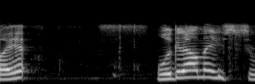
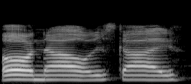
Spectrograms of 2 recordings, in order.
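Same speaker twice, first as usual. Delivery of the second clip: ordinary talk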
